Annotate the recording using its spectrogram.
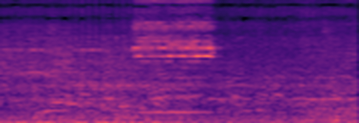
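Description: A vehicle horn honks briefly.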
